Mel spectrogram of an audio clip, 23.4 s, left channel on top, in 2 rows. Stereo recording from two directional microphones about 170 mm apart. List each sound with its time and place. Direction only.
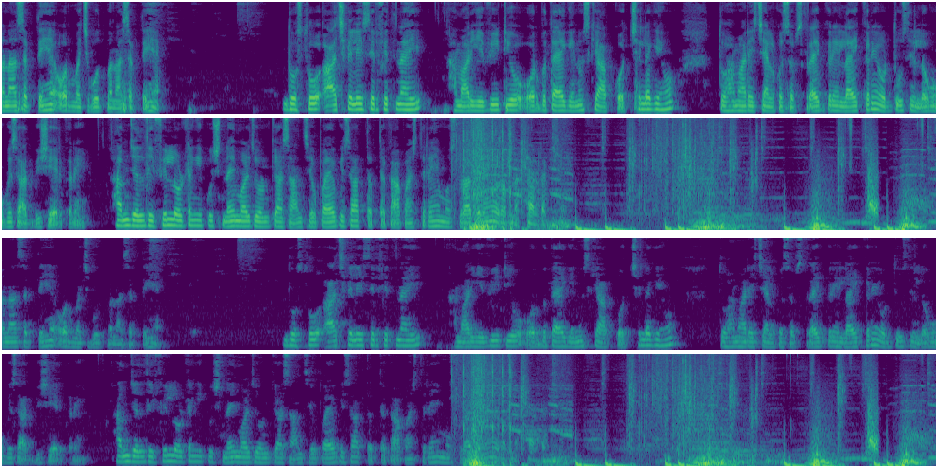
0.0 s speech: 40° left (ahead or behind)
3.5 s speech: 40° left (ahead or behind)
17.4 s speech: centre (ahead or behind)
19.1 s music: centre (ahead or behind)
